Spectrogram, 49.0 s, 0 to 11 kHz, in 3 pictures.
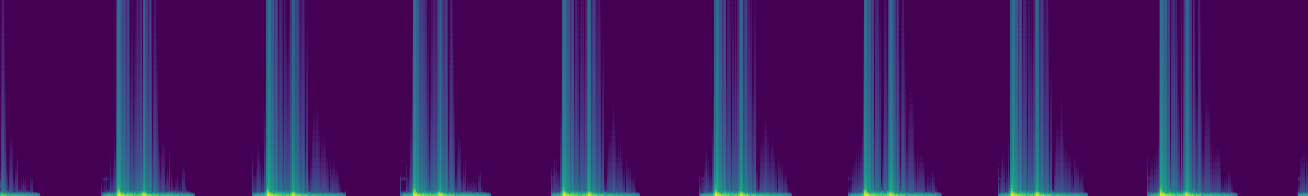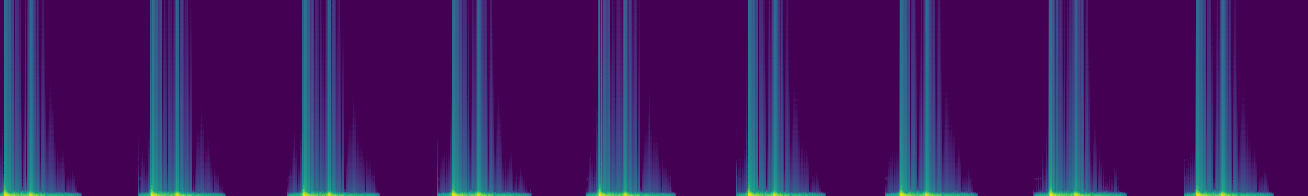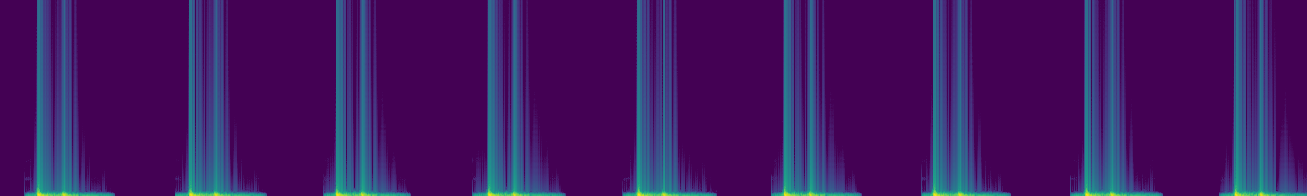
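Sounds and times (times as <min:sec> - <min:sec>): heartbeat double thump: 0:01.4 - 0:01.9, 0:03.3 - 0:03.8, 0:05.2 - 0:05.6, 0:07.0 - 0:07.5, 0:08.9 - 0:09.4, 0:10.8 - 0:11.3, 0:12.6 - 0:13.1, 0:14.5 - 0:15.0, 0:16.4 - 0:16.9, 0:18.2 - 0:18.7, 0:20.1 - 0:20.6, 0:22.0 - 0:22.5, 0:23.8 - 0:24.3, 0:25.7 - 0:26.2, 0:27.6 - 0:28.1, 0:29.4 - 0:29.9, 0:31.3 - 0:31.8, 0:33.2 - 0:33.6, 0:35.0 - 0:35.6, 0:36.9 - 0:37.4, 0:38.8 - 0:39.3, 0:40.7 - 0:41.1, 0:42.5 - 0:43.0, 0:44.4 - 0:44.9, 0:46.2 - 0:46.7, 0:48.1 - 0:48.6.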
